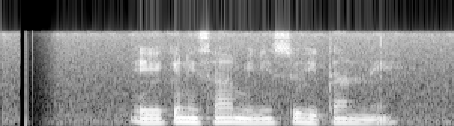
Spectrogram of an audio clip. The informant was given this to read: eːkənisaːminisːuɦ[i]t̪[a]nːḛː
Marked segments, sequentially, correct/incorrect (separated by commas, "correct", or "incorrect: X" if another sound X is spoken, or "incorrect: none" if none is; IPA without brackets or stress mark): correct, correct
